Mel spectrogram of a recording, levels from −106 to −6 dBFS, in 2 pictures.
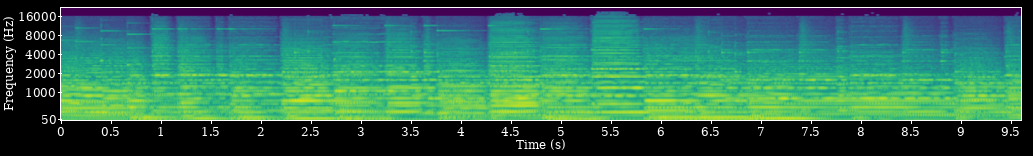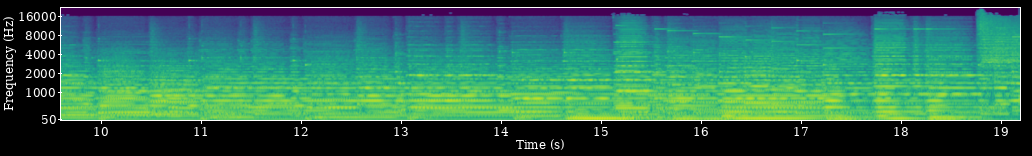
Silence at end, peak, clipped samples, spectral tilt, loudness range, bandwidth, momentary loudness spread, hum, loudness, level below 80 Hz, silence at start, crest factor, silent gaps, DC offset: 0 s; -2 dBFS; under 0.1%; -5 dB/octave; 3 LU; 18 kHz; 5 LU; none; -17 LUFS; -28 dBFS; 0 s; 16 dB; none; under 0.1%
